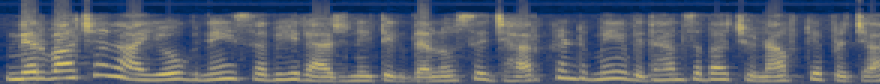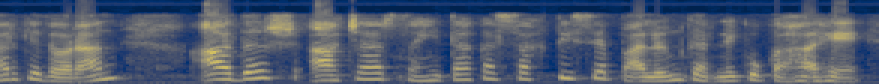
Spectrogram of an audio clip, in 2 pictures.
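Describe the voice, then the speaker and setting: A woman reading a scripted radio news bulletin in a formal, measured manner. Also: mid-range voice, a bit bright, husky. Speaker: news reader.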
